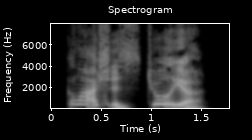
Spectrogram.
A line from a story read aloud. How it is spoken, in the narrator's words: exclaimed her sister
